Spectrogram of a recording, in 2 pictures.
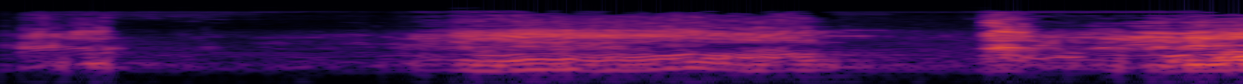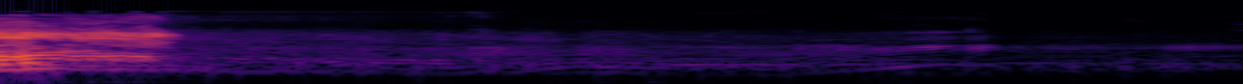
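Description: A motorbike engine revs nearby.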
